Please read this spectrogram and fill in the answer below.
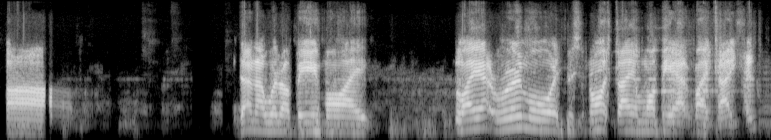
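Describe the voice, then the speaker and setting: Hoarse Australian man rambling on-site. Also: fairly high pitch, measured pace, pauses often, background noise. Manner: rambling, frequent ums and restarts. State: losing his voice from the heat. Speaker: model railroading channel host. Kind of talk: casual live commentary. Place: outdoors at a roadside truck convoy.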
